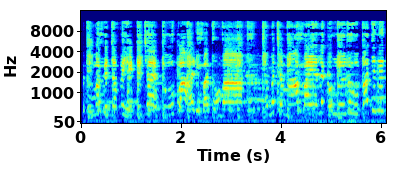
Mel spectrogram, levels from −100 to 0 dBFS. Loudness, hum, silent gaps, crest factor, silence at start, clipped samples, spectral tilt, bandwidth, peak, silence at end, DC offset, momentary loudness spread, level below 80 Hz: -32 LUFS; none; none; 16 dB; 0.05 s; under 0.1%; 2 dB/octave; 12 kHz; -16 dBFS; 0 s; under 0.1%; 8 LU; -76 dBFS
